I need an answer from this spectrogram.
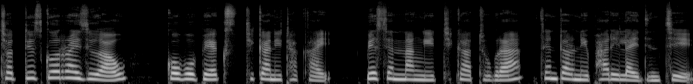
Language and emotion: Bodo, neutral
